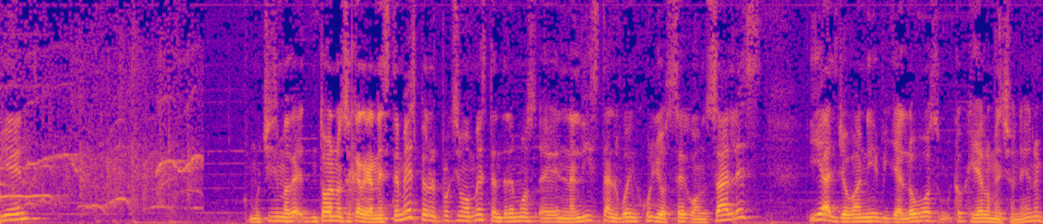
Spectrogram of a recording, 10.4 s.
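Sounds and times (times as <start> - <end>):
speech: 0.0 - 0.5, 2.5 - 10.4
applause: 0.0 - 2.1
whistles or cheers: 0.0 - 2.1.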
